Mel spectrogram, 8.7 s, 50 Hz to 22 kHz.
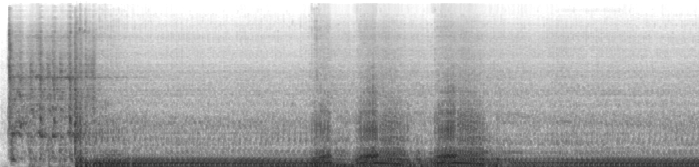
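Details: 2009 Harley-Davidson Road King after starter clutch replacement: starter spins a second with no grinding or metal-on-metal clash, twin fires into lumpy even idle with two clean throttle blips.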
